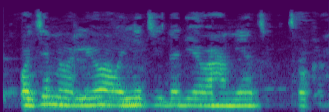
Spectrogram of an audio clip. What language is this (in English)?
Swahili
